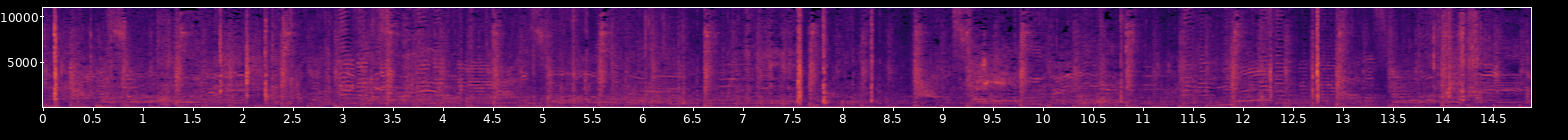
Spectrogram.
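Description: Skateboard wheels rolling on stone paving with sharp clacks of the board, two in quick succession about halfway through and another near the end, under a music soundtrack with a steady bass beat.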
